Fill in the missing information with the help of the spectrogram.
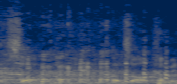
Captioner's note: laughter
